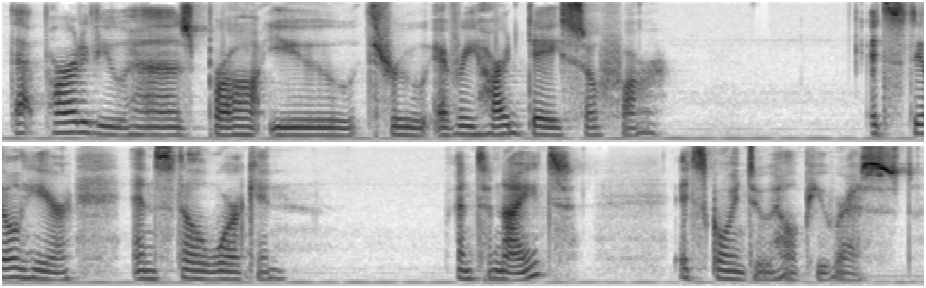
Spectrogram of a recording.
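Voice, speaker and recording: Guiding listeners toward sleep, a woman narrates a hypnosis script softly and slowly, her phrases fading gently away. She has a lowish voice and keeps a steady tone.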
